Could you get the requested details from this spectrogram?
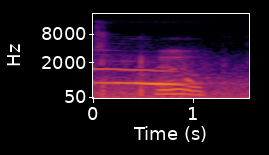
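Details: A common loon (Gavia immer) on Lake Beauvert near Jasper, Canada, gives one long, pure, steady wailing note held level for about a second, with a lower, sliding voice briefly overlapping near its end.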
